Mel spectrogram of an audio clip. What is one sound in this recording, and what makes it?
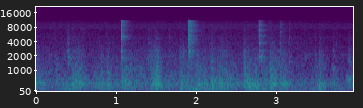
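Small items clink against a washing machine drum.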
